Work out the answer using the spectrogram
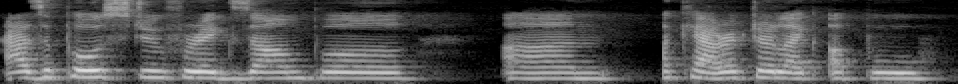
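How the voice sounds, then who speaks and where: A woman with an educated upper-class Indian English accent, speaking reflectively and articulately in an interview, deliberate and emphatic, often checking in with "right?". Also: mid-range voice, flat delivery, darkish tone. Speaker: guest, university professor.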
